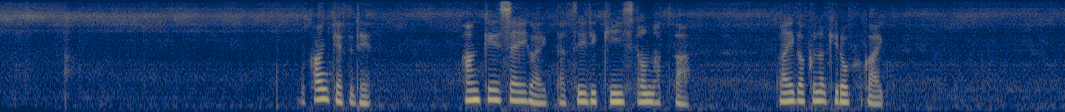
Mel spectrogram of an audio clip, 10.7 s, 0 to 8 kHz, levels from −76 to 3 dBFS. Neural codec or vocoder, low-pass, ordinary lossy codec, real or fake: codec, 16 kHz, 0.8 kbps, ZipCodec; none; none; fake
